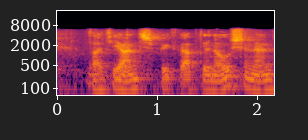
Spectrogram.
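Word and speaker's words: Jantsch: Another person that I wanted to ask you about, who's, well, Janisch, is that the way you pronounce it? Janisch, yeah.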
